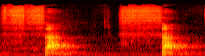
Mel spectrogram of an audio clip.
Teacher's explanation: ujung lidah bertemu dengan ujung gigi seri atas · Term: huruf ta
